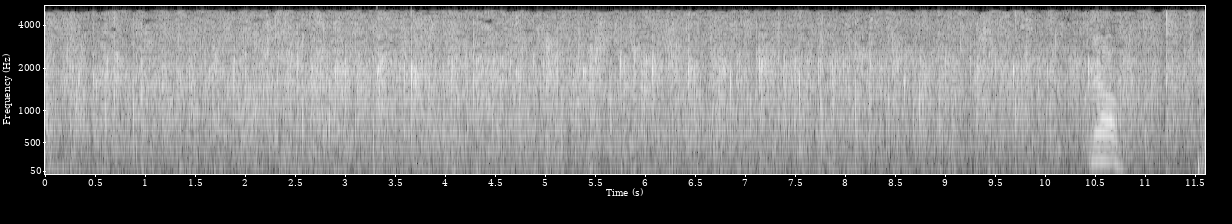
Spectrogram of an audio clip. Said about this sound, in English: And we just one more round of applause for our speakers. Thank you guys.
